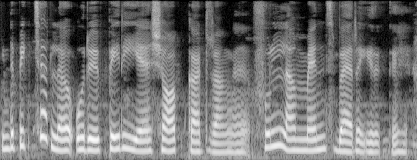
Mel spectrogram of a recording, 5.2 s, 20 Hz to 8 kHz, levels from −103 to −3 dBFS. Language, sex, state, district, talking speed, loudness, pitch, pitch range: Tamil, female, Tamil Nadu, Nilgiris, 115 wpm, -14 LUFS, 200 Hz, 180-230 Hz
